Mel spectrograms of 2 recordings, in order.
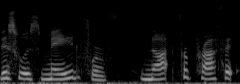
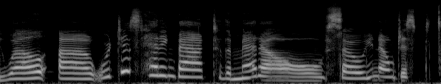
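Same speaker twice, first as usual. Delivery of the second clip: higher, louder jittery babble; nervous sheep; 6 semitones higher, 5 dB louder than usual. Acted. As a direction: talk fast to get away from the wolf. Nervous sheep talking to wolf.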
